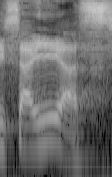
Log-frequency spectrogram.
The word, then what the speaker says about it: Isaias: CBS 4 meteorologist Craig Setzer is tracking it for us, and we're all practicing the name Isaias, right, Craig? Exactly, Isaias, with the emphasis on the second E.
